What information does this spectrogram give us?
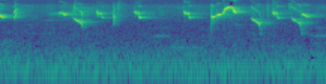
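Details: Black-throated canary giving spaced, high sliding whistles and chirps in loose phrases, a steady low hum of background noise throughout.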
